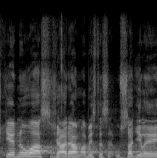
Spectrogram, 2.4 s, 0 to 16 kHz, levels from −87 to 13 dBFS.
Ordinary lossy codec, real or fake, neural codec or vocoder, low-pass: AAC, 96 kbps; fake; vocoder, 44.1 kHz, 128 mel bands every 256 samples, BigVGAN v2; 14.4 kHz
